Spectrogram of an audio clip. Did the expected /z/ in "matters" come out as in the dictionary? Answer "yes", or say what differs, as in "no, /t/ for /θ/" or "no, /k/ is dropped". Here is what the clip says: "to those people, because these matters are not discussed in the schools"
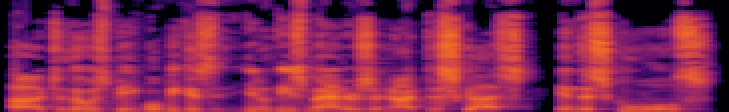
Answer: yes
